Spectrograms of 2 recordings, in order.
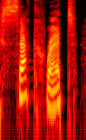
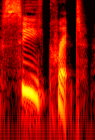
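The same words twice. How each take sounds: First: The word is split after the k sound. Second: The word is split right after the first vowel. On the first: The speaker calls it wrong. "secret's not a word" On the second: The speaker calls it right. "if I split it in a different spot"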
